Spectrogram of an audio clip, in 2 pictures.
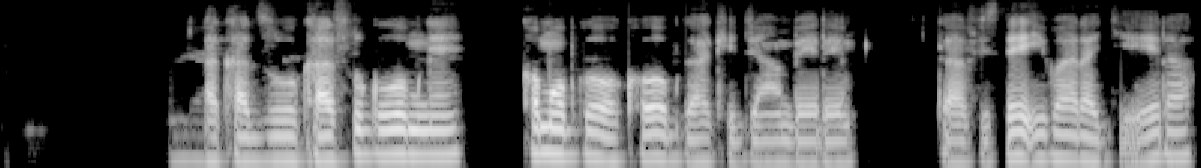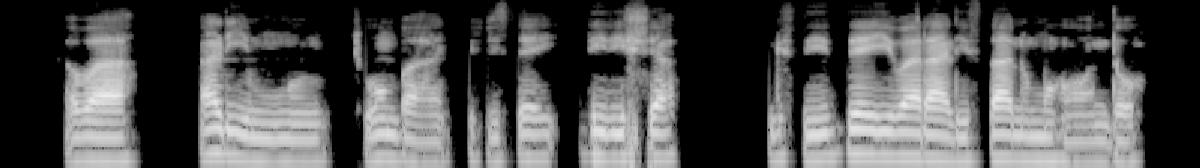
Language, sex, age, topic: Rundi, male, 25-35, education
